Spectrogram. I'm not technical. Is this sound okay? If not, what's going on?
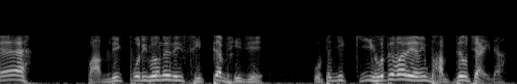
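No, it isn't. The whole clip has gone through a Bluetooth CVSD headset codec, the old phone-call link headsets use. Everything above about 3.8 kHz is gone, so the speech sounds muffled and boxy, s sounds come out scratchy, and a grainy hiss sits underneath throughout.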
